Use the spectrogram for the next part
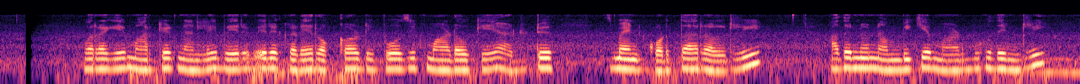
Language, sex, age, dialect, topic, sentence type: Kannada, female, 25-30, Central, banking, question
